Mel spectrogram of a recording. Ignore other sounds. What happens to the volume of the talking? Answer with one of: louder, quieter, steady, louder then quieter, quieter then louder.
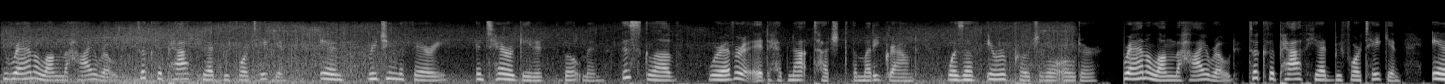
steady.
